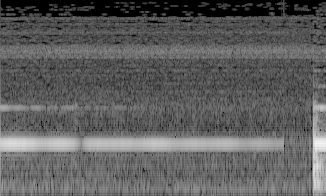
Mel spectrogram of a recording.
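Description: A single high piano note from the background music rings on and slowly fades.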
